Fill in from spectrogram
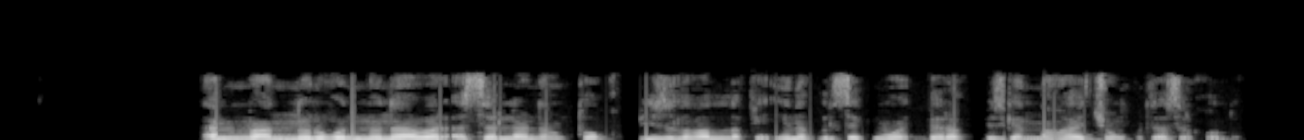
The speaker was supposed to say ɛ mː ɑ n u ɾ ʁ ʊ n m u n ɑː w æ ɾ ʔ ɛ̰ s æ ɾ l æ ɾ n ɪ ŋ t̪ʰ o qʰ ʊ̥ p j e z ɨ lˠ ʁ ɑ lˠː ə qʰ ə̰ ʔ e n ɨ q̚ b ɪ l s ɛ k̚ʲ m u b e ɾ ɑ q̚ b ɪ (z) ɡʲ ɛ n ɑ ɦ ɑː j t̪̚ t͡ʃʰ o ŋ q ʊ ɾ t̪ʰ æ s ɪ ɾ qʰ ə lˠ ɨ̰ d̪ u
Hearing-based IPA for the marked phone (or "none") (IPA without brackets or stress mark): z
